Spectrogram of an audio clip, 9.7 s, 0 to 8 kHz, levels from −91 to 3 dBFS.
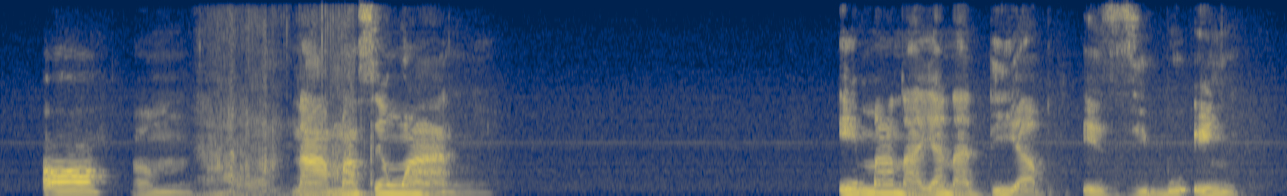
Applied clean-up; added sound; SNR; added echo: none; Zipper (clothing); 12 dB; none.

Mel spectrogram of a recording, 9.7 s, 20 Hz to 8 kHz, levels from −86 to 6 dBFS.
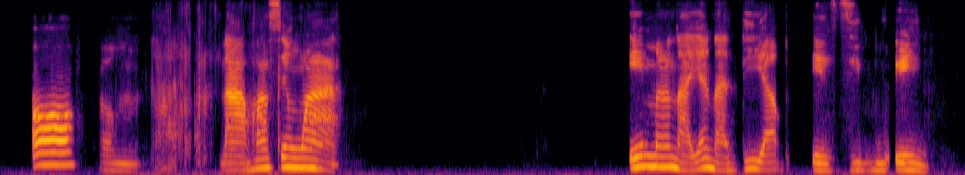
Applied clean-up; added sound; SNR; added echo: neural diffusion model UNIVERSE++.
